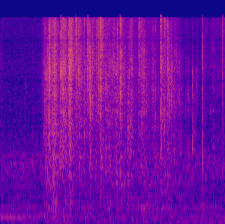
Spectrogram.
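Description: Plastic packaging crinkling as it is handled: a dense run of crackles starting about half a second in and fading near the end.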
